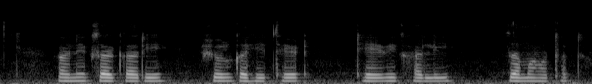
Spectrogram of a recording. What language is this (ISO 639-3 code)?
mar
